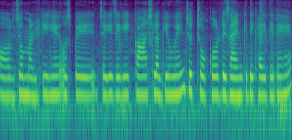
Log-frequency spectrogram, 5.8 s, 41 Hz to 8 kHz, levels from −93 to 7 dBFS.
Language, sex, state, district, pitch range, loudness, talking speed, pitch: Hindi, female, Chhattisgarh, Korba, 220-230 Hz, -16 LUFS, 205 wpm, 225 Hz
